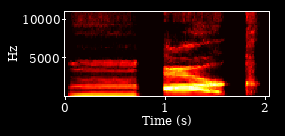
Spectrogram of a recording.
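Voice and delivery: M, then arc; sounds segmented. Shown as a demonstration. Teacher sounds out mark for spelling. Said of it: "I will say the sounds".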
